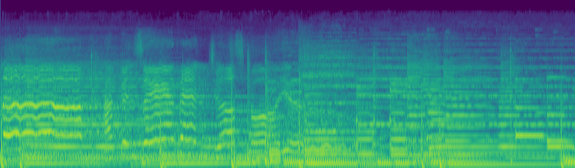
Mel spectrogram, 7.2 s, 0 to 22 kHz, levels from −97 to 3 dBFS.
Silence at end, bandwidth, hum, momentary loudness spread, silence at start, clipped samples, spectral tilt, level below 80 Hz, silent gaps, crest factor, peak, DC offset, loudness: 0 s; 10 kHz; none; 8 LU; 0 s; under 0.1%; -6.5 dB/octave; -34 dBFS; none; 12 dB; 0 dBFS; under 0.1%; -14 LUFS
